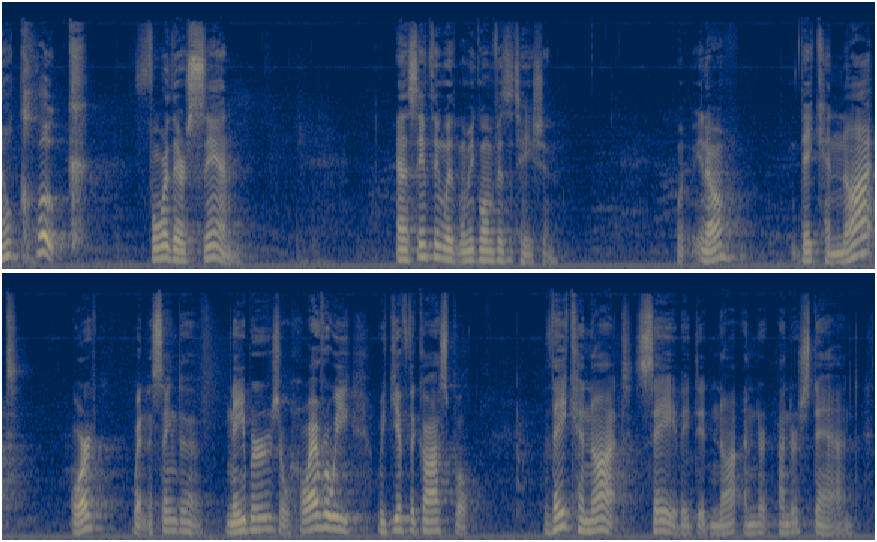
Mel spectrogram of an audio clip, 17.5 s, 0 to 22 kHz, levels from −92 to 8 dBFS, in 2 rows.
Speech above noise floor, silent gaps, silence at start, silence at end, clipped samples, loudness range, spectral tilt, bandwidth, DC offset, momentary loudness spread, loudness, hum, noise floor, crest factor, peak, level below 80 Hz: 25 dB; none; 0 s; 0 s; under 0.1%; 3 LU; -3.5 dB/octave; 17.5 kHz; under 0.1%; 15 LU; -32 LUFS; none; -57 dBFS; 22 dB; -12 dBFS; -58 dBFS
